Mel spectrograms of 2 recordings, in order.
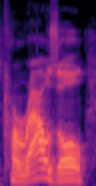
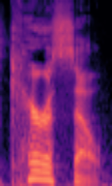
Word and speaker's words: carousel: pause the game carousal correct me if I'm wrong I think it's Carousel I've I've never heard it pronounced carousal carousal sounds like when you're at a farm and you get aroused in a Corral um I and this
